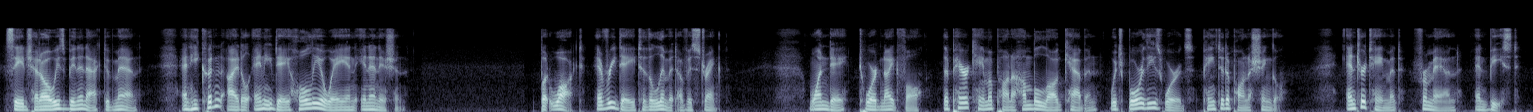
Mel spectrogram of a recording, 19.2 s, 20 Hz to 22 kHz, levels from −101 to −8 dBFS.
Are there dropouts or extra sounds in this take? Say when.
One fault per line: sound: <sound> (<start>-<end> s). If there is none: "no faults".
no faults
